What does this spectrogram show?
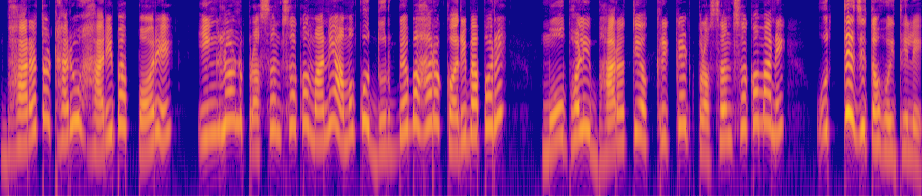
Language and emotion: Odia, angry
